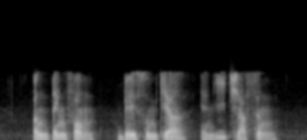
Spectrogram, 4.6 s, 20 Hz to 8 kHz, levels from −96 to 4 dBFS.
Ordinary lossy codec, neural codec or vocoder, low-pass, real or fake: AAC, 16 kbps; none; 7.2 kHz; real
